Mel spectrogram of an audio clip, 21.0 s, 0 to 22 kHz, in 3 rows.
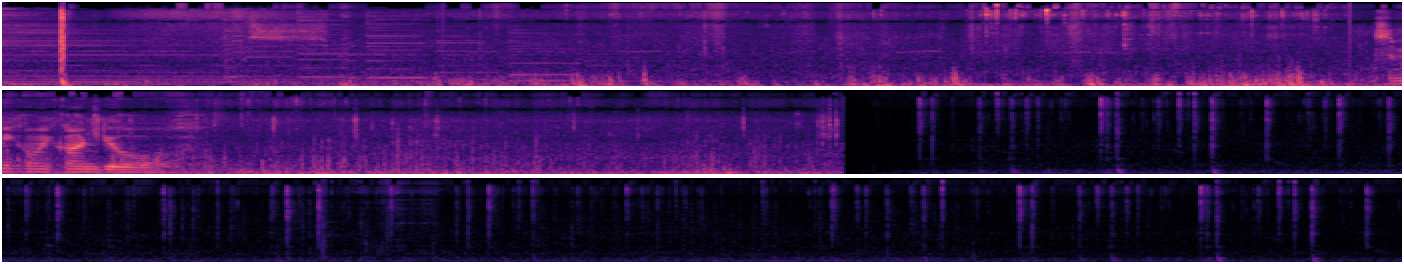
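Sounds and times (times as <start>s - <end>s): wind buffeting microphone: 0.0s - 11.2s.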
